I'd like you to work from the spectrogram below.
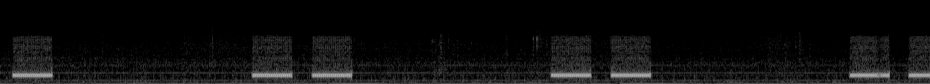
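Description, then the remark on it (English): A telephone ringback tone in the British double-ring pattern: pairs of short tonal bursts repeating about every three seconds, with a steady low hum in the background and no voices. “It's kind of mesmerizing to just listen to a phone ringing, you know? Yeah, like these British ones, they're kind of calming, aren't they?”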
